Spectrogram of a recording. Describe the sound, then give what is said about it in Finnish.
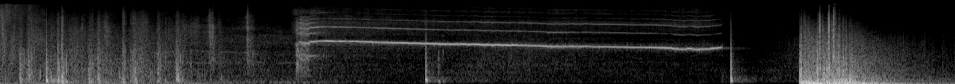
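Firework rockets crackle and pop in quick bursts, then a steady high whistle rises and holds for several seconds before a loud, booming explosion bursts, under a cloudless sky. “Viime vuonna meni isommat raketit ihan hukkaa, kun nousi niin mahottoman korkealle.”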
